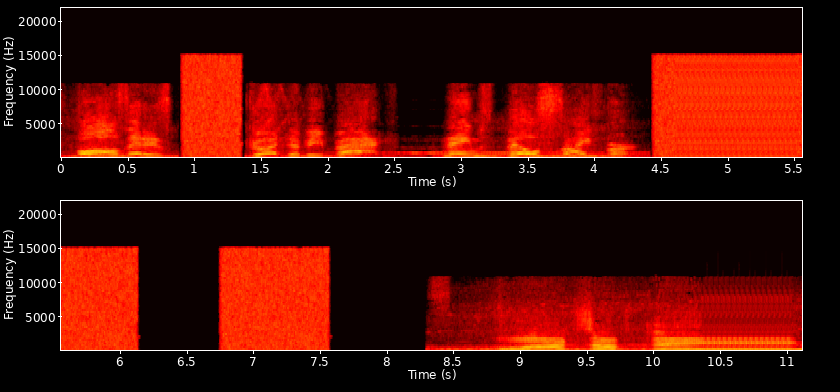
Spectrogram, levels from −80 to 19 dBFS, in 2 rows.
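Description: The audio hits a system hang loop twice, at 4.64 to 5.52 s and again at 10.4 to 11.04 s. Each time, a single 40 ms slice repeats exactly, about twenty times in the first run and a bit fewer in the second, giving a harsh buzzy stutter at 25 Hz. That's what happens when the machine or driver stalls and the sound hardware keeps replaying its ring buffer. Playback picks up again with little or no audio missing.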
